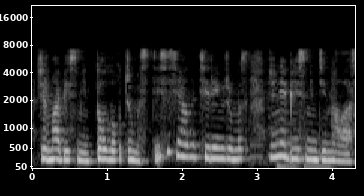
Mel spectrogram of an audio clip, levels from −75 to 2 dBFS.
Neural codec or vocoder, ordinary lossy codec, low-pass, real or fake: none; MP3, 32 kbps; 7.2 kHz; real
